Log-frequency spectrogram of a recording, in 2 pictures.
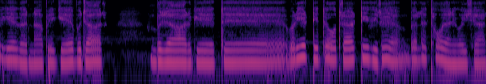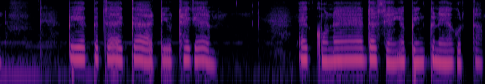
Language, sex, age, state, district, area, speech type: Dogri, female, 45-60, Jammu and Kashmir, Reasi, rural, spontaneous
